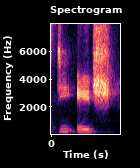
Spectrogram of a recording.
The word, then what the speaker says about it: dharma: everyone has a dharma dharma by the way is d-h-a-r-m-a that's why i'm hitting the h trying to hit the hus sounding at the dharma um doing my best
